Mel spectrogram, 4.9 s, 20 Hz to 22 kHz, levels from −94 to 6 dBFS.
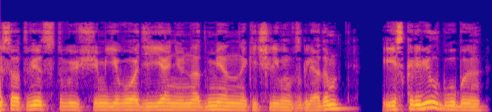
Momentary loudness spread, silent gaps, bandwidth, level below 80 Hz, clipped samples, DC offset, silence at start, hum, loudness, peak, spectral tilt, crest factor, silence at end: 8 LU; 3.60-3.81 s; 10 kHz; -52 dBFS; under 0.1%; under 0.1%; 0 s; none; -14 LUFS; 0 dBFS; -5.5 dB/octave; 14 dB; 0.05 s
